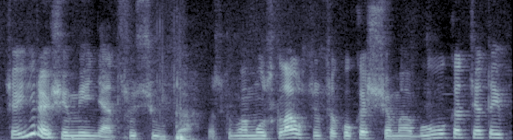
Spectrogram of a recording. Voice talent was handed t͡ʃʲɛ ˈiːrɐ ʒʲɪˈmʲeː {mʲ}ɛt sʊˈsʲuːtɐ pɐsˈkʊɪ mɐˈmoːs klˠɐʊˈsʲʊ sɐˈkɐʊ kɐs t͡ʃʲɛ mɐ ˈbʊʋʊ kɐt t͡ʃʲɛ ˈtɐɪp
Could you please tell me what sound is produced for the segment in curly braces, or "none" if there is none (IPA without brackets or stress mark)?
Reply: nʲ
